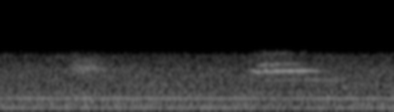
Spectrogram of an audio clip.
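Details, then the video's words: Pet cat Krystal calling toward the television unprompted, giving two meows: a short faint one, then a longer, louder, level meow, with a steady background hum throughout. "Krystal meowing at the TV (for no reason)"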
